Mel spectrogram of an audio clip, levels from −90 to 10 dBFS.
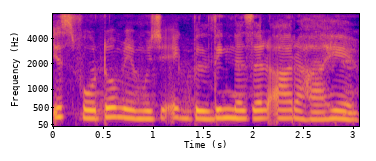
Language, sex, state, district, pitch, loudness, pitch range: Hindi, female, Arunachal Pradesh, Longding, 215 Hz, -13 LUFS, 210-230 Hz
